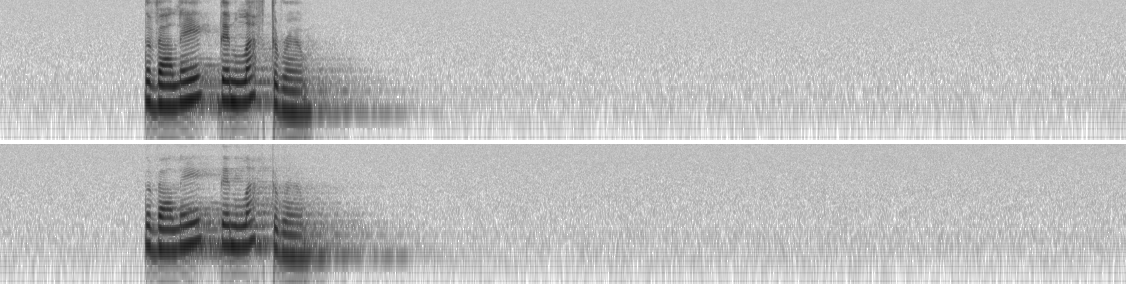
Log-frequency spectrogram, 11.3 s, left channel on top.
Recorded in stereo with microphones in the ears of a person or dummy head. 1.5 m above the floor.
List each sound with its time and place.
1.4 s a woman speaking: 60° left (ahead or behind), 0.7 m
